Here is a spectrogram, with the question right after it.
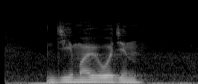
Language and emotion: Russian, neutral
